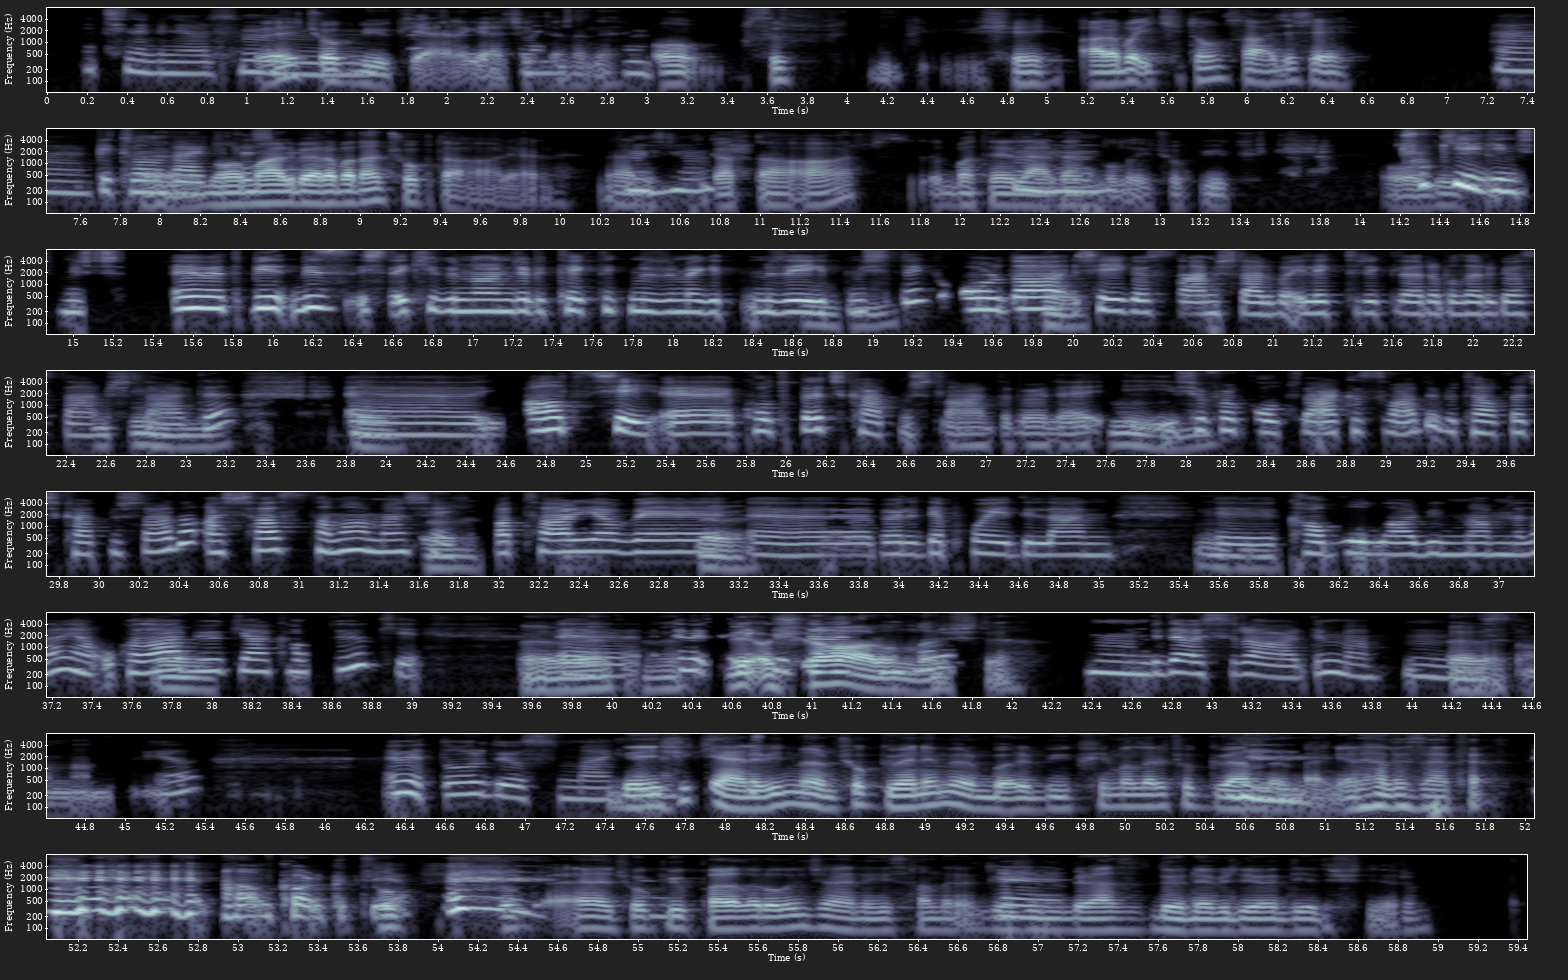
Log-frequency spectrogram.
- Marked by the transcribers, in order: other background noise; in English: "museum'a"; tapping; chuckle; laughing while speaking: "Tam korkutuyor"; laughing while speaking: "genelde zaten"
- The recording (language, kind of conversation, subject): Turkish, unstructured, Geçmişteki hangi buluş seni en çok etkiledi?
- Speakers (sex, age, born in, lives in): female, 35-39, Turkey, Austria; male, 30-34, Turkey, Portugal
